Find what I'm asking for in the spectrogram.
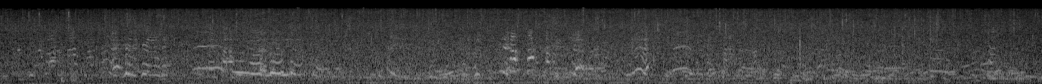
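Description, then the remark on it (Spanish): Steady rain hisses down over Padan in a dense, even wash, with brief faint voices or cries surfacing over it now and then. “Mira la lluvia que aplaca el hambre de Padán.”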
